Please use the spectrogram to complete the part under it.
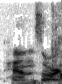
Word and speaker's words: Pantzar: Do you say Pantzar? – Yeah, actually, in English, I say Katja Pantzar.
